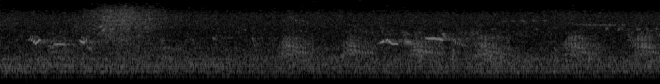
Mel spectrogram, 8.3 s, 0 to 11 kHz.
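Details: A large flock of snow geese at Starene bird station in 2023 fills the air with a steady din of overlapping nasal yelps and honks, with short higher notes rising above the roar.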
